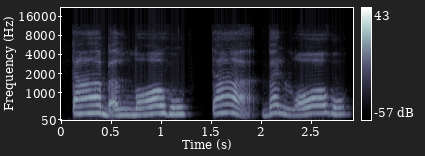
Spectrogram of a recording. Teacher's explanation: अल्लाह के नाम में लाम को हैवी कर दिया। इस रूल को कहते हैं लाम जलाला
